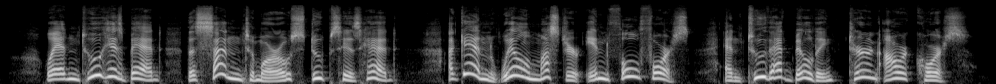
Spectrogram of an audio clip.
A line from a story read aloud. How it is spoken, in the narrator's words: Another cried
